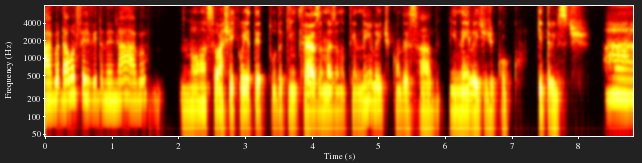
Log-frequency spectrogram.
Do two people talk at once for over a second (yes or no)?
no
